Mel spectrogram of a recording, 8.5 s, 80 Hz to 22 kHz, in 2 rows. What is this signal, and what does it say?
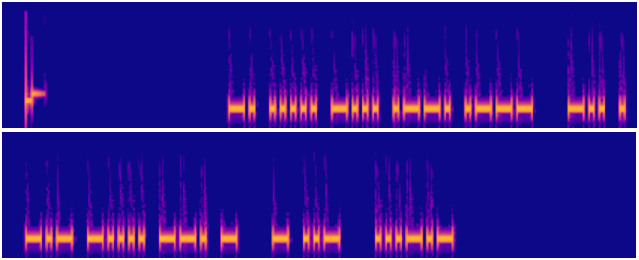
Morse code, heard as a keyed tone, about 34 wpm, 700 Hz. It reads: N5BPJ DE K6GT TU <SK>
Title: K1USN SST QSO Practice 35wpm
